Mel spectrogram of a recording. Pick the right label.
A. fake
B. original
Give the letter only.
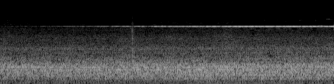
B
